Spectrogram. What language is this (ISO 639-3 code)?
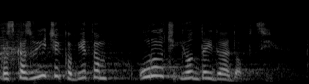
pol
